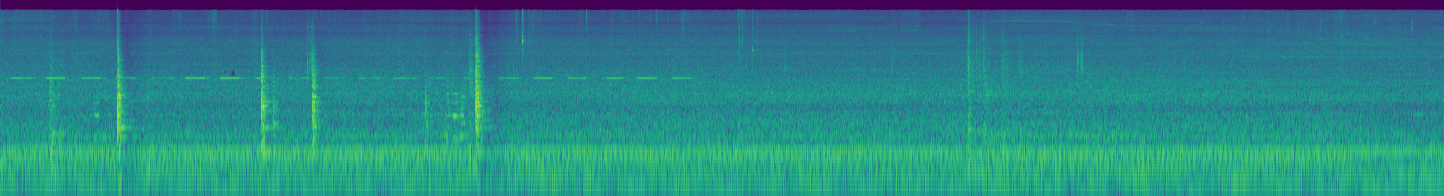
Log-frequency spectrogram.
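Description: Heavy construction machinery running steadily with a low drone, joined through the first half by a repeating high-pitched warning beep, with four sharp knocks in the first ten seconds.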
